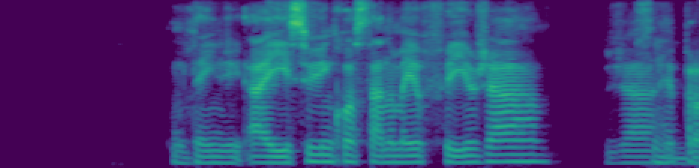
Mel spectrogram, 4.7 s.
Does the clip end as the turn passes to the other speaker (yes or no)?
yes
